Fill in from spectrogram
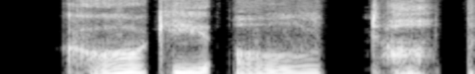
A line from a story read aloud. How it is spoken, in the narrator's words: whispered faintly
